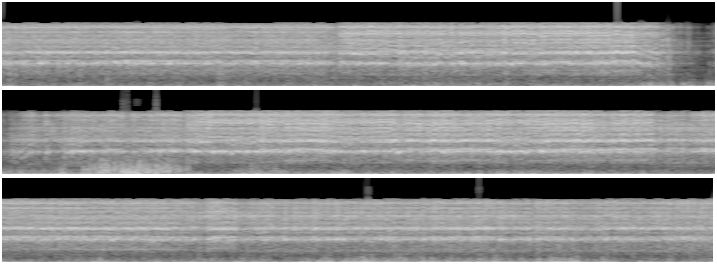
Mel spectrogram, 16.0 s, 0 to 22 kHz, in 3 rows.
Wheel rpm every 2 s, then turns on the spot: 160, 160, 110, 160, 160, 160, 160, 160.
none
